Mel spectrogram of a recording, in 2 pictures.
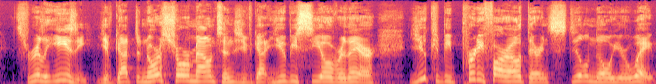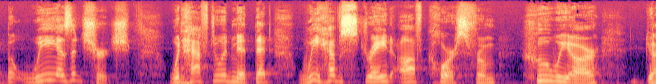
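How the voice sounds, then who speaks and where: A man's voice: high voice, fairly bright tone. A man from Canada preaching a sermon, telling stories and asking rhetorical questions. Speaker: pastor.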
